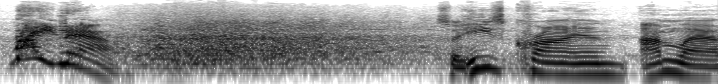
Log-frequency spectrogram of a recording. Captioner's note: audience laughing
